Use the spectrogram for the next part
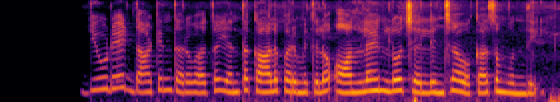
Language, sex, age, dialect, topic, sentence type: Telugu, female, 18-24, Utterandhra, banking, question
